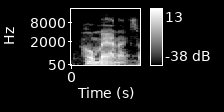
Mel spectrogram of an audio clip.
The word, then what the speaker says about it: Homanics: Homanics. Okay, I knew it was either Homonics or Homanics, but I you know what I mean, you never know if you want to pronounce manic as manic.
